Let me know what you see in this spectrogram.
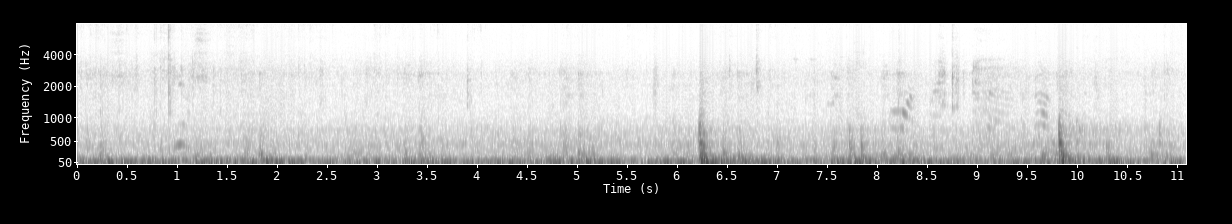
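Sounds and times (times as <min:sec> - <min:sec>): train rumbling on track: 0:00.0 - 0:11.0.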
